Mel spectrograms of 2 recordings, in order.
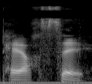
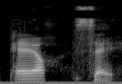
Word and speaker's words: percé: They're both pronounced the same, percer and percé. Notice that the first E is our accent grave sound, where the final E in both words is our accent aigu sound.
